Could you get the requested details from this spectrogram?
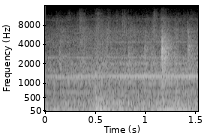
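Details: Vevor diesel air heater newly installed in a sea-can container knife-making shop, muffler still to be fitted: steady mid-pitched fan whine over a low even rumble with no knocks or surging; running normally, blowing hot air.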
